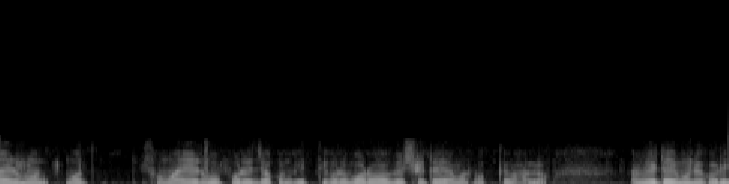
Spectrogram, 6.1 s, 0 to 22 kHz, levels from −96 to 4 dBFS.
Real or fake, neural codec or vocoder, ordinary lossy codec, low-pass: real; none; Opus, 16 kbps; 5.4 kHz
